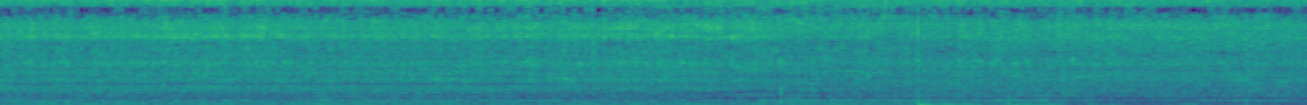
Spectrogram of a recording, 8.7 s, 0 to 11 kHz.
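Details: Vintage Sears Coldspot 28 dehumidifier just shut down after running; soft watery gurgle and hiss slowly fading after compressor stops; normal refrigerant pressure equalization after shutdown.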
